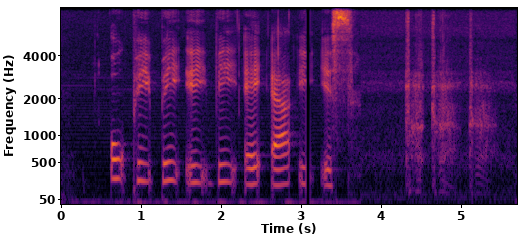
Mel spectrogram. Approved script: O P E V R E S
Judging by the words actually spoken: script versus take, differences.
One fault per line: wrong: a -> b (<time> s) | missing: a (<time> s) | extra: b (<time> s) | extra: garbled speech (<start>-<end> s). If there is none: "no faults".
extra: B (1.2 s)
extra: A (2.3 s)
